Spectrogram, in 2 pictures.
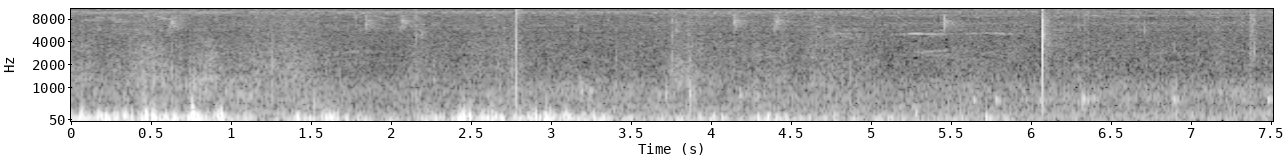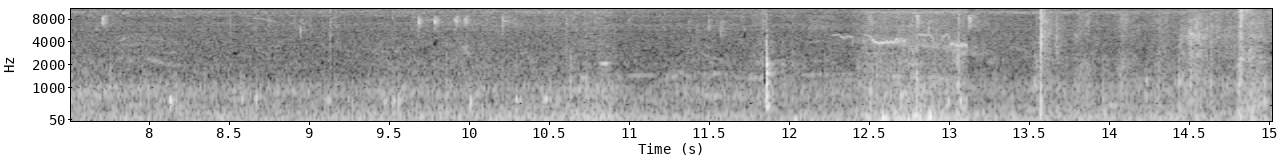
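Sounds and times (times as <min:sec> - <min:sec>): faint bird chirps: 0:04.1 - 0:06.8, 0:07.5 - 0:13.3
campfire crackling and popping: 0:05.4 - 0:10.9, 0:12.7 - 0:15.0.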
